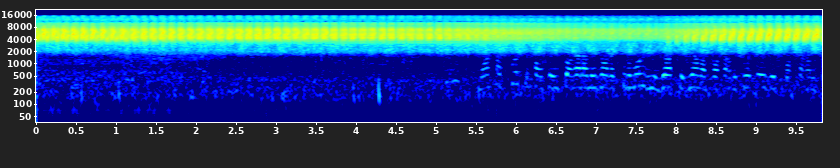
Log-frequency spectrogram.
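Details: High, sizzling cicada (cigale de pin) song, Rivesaltes 2013, in evenly pulsed buzzing that softens briefly near the middle before surging back. Faint short chirps from other creatures sound in the background.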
